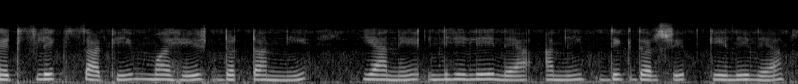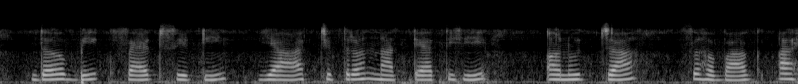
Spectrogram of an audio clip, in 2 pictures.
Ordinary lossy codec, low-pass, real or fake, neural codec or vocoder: none; none; fake; codec, 16 kHz, 4.8 kbps, FACodec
